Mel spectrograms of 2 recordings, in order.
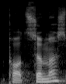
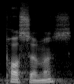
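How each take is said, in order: First: A T sound is heard before the S. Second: No T sound is heard before the S.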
